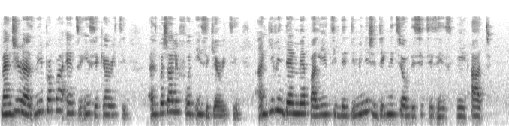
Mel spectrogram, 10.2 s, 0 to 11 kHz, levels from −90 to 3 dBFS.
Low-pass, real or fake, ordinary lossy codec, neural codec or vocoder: 7.2 kHz; real; none; none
